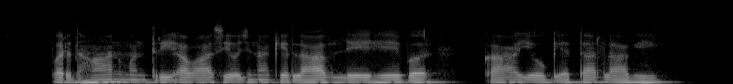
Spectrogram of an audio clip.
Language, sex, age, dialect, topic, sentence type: Chhattisgarhi, male, 18-24, Eastern, banking, question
